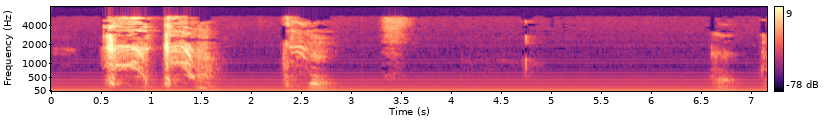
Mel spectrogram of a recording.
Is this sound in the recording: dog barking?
no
